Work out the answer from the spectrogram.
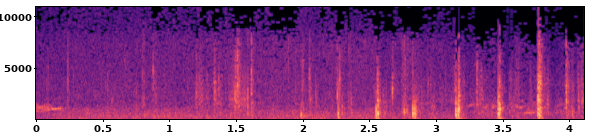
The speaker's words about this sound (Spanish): Miriam sale espantada. Dios mío, te estoy esperando. Miriam corre hacia su madre.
